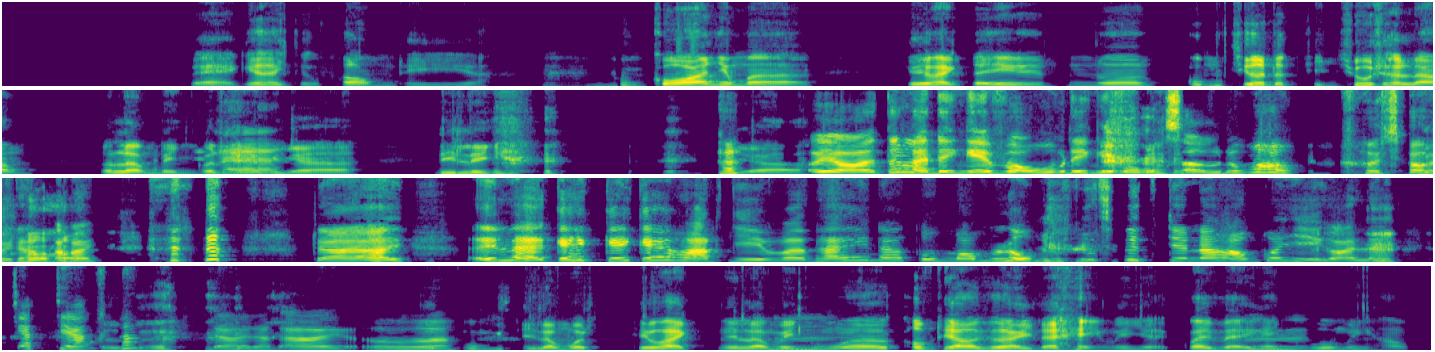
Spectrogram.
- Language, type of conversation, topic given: Vietnamese, podcast, Bạn làm gì khi sợ đưa ra quyết định sai?
- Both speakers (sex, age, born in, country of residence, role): female, 35-39, Vietnam, Germany, host; male, 25-29, Vietnam, Vietnam, guest
- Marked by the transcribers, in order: chuckle; other background noise; laughing while speaking: "chu cho lắm"; scoff; laughing while speaking: "thể"; laugh; laughing while speaking: "Đúng rồi"; laughing while speaking: "hông? Ôi, trời đất ơi! … cái kế hoạch"; laugh; laugh; laughing while speaking: "Đúng rồi!"; laugh; tapping; laughing while speaking: "hết!"; laughing while speaking: "đấy"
